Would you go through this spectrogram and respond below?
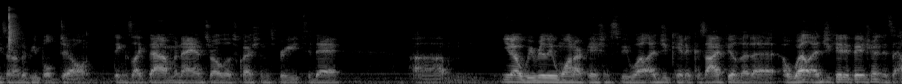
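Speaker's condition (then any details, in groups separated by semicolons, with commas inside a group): No condition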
